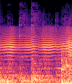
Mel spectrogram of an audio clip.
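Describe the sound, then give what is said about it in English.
A mosquito whines right up close, a thin, steady, high-pitched buzz that holds at a fairly loud level for the whole moment, with no voices or other sounds. “That means you can hear something like a very low bass note, or as loud as the buzzing of a mosquito flying right next to your ear.”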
